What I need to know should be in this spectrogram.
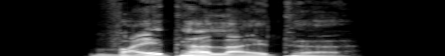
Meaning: inflection of weiterleiten: 1. first-person singular dependent present 2. first/third-person singular dependent subjunctive I
- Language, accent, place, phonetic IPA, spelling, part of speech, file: German, Germany, Berlin, [ˈvaɪ̯tɐˌlaɪ̯tə], weiterleite, verb, De-weiterleite.ogg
